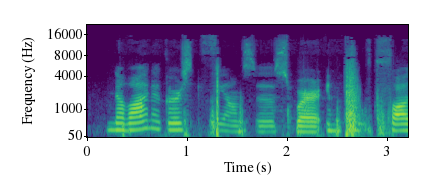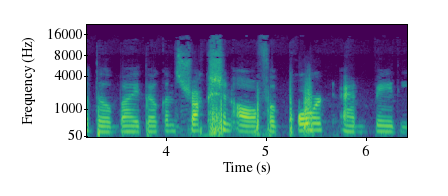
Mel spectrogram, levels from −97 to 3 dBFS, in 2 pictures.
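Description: Nothing in this speech recording stands out as a technical problem; there's no glitch, dropout or distortion to point to anywhere along the way.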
